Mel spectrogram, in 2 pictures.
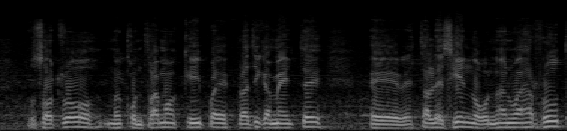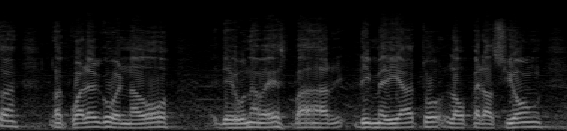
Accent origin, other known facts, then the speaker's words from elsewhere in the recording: Zulia, Venezuela; Soy un revolucionario del Estado Zulia.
